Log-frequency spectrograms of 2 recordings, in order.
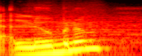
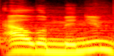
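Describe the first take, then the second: First: It is said the way Americans say it. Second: It is said in the speaker's own non-American way. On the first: This is how Americans say it. "I know Americans say aluminum" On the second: This is how the speaker's own community says it. "I'm going to say aluminium. That's how we say it"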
